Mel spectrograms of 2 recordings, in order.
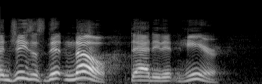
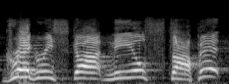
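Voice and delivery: raised parent voice, full name; yelling child's full name; 6 semitones higher, 5 dB louder than usual. Retold or imitated. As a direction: call out the full name sternly. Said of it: "The third word was".

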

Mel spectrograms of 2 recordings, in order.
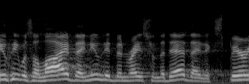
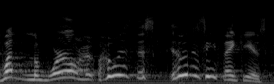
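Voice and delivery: softer, higher, puzzled grumble; indignant mutter; 4 semitones higher, 5 dB quieter, faster than usual. Acted. Fishermen muttering to each other about the stranger, softer and indignant. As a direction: disbelief kept under breath. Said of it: "looked at each other and said".

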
